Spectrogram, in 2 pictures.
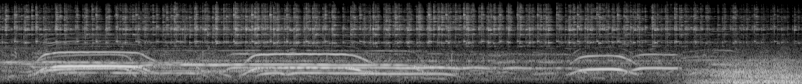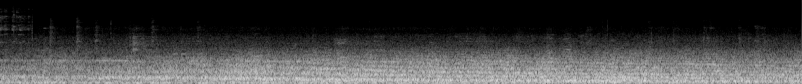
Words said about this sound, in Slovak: Takto to znelo na letisku v Los Angeles, keď zhruba 200 nadšených amerických športovcov, trénerov a funkcionárov nastupovalo do lietadla smer Peking.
